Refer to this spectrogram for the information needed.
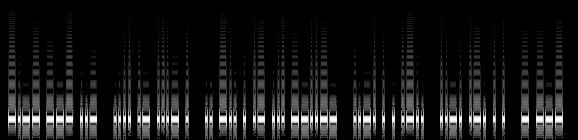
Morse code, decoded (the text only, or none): YOU HAVE IDEAS, FEEL FREE TO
